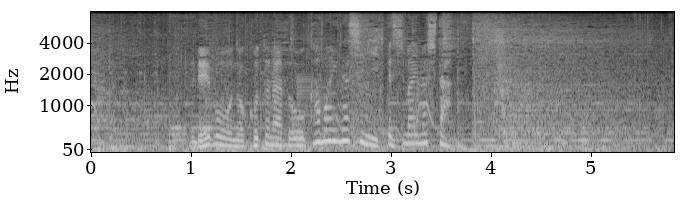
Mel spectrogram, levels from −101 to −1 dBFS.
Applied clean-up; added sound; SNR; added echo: none; Fire + Guitar; 12 dB; none.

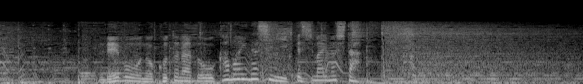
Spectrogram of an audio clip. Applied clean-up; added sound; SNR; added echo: none; none; none; none.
